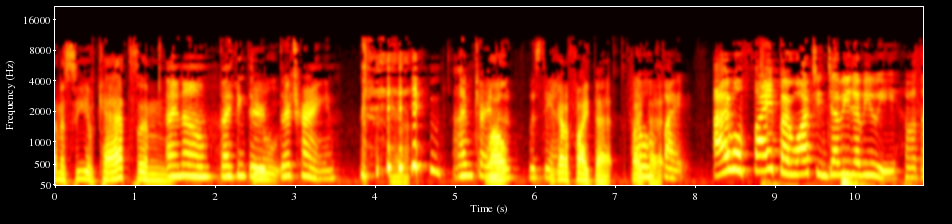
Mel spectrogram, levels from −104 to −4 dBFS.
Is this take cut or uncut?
uncut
